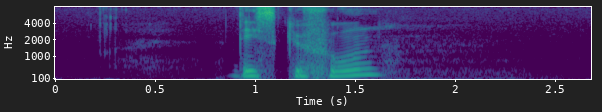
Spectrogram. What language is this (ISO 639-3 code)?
swe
